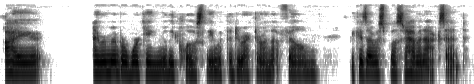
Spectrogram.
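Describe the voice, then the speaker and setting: A young woman, a native Spanish speaker talking in English, telling stories from her acting work in a relaxed interview with many restarts. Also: mid-range voice, fast, creaky, dry recording. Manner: storytelling, relaxed, frequent "like" and restarts. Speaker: actress, interview guest. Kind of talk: casual interview answers.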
